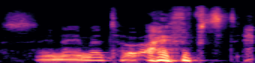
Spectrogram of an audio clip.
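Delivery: Cinematograph slow, ending in oi; trying French pronunciation. Shown as a demonstration. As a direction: Cinematograph drawn out, French style. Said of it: "coach me on how to say".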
